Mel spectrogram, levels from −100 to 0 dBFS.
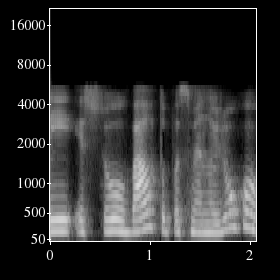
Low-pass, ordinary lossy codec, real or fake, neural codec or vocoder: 5.4 kHz; AAC, 32 kbps; fake; codec, 16 kHz, about 1 kbps, DyCAST, with the encoder's durations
